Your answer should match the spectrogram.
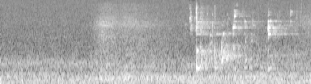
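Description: Paintbrush dipped and swished in a small jar of rinse water: faint watery splashing, then a few light clinks of the brush against the glass in the last half second.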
